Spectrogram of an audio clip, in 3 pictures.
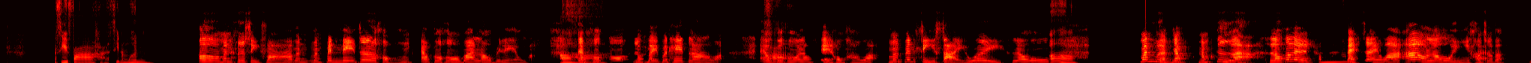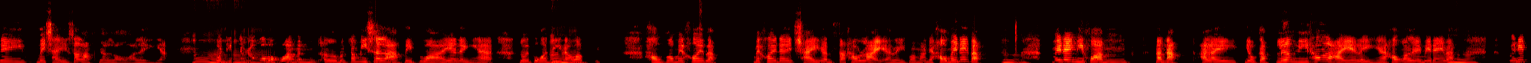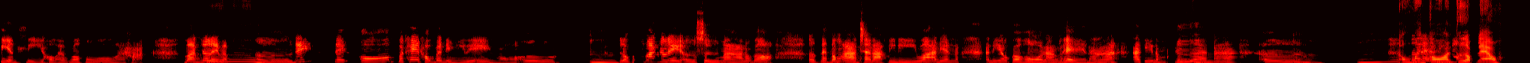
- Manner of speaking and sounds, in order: other background noise; in English: "เนเชอร์"; tapping; distorted speech; tsk; in English: "Oh my god"
- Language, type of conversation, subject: Thai, unstructured, คุณเคยมีประสบการณ์แปลก ๆ ระหว่างการเดินทางไหม?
